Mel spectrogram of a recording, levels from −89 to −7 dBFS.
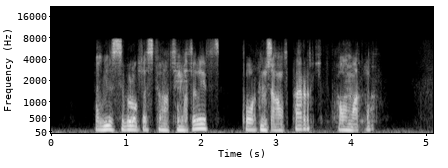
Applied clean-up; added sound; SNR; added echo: neural diffusion model UNIVERSE++.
